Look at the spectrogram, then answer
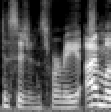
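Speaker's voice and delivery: plain reading voice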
